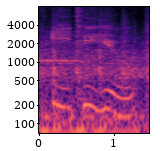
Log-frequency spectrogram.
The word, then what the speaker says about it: Fetu: tackled so coach father spelled fetu the longest time i was pronouncing it like feta cheese so let's just say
